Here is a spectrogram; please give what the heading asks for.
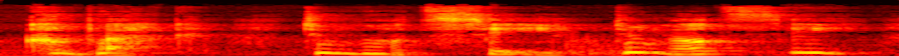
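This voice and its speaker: A man voicing a proud, wild mystic in a grandiose, shrill horror-story declamation, shrieking out incantations. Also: big pitch swings, a little slow, slight background noise, heavily acted. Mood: terrified shrieking. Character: proud shrieking mystic climber, exultant turning to terrified. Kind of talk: theatrical horror storybook reading. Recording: music behind the voice.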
